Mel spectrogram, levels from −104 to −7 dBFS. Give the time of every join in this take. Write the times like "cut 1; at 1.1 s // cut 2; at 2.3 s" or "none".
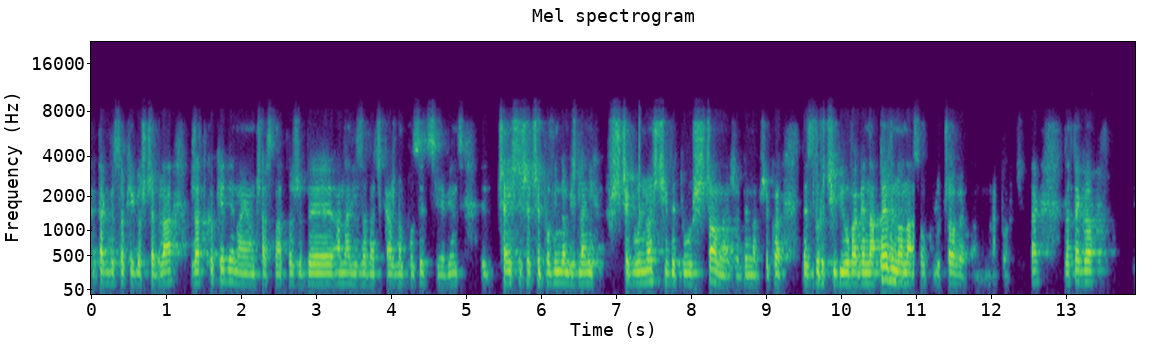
cut 1; at 11.0 s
